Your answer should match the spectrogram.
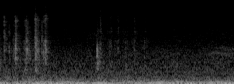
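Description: Computer keyboard typing: a few quick keystrokes at the start and a single keystroke about a second in, over a steady low hum.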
